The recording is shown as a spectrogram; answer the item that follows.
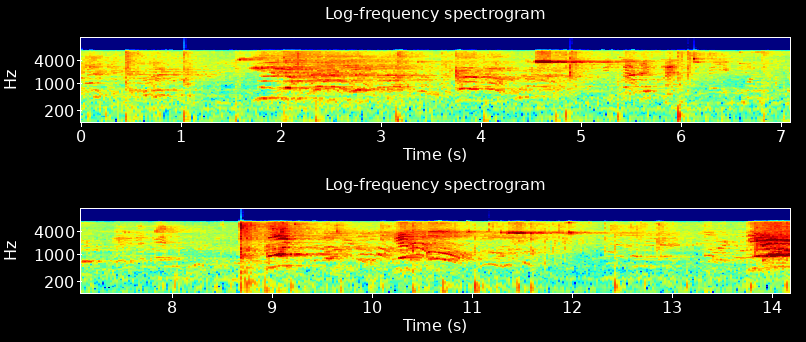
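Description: Indoor volleyball play in a large gym: repeated thuds of the ball being hit and bouncing on the hardwood floor, mixed with players' voices calling out. The voices grow loud near the end as the rally finishes.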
